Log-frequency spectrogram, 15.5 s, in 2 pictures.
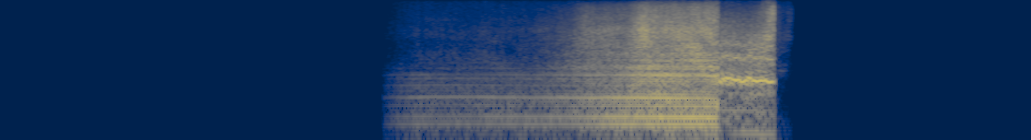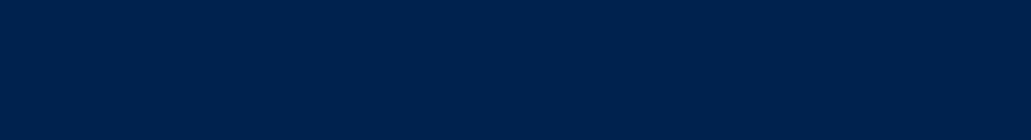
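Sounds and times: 
highway sound ringtone: 3.0s - 5.8s.

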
